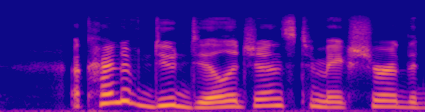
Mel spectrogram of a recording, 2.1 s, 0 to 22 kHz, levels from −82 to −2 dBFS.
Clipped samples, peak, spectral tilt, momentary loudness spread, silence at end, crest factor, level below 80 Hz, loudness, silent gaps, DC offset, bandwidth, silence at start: under 0.1%; -10 dBFS; -4.5 dB/octave; 8 LU; 0 s; 16 dB; -58 dBFS; -27 LUFS; none; under 0.1%; 12.5 kHz; 0.35 s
